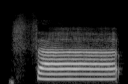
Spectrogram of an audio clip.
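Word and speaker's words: ثاء: you learnt yesterday, is tha. Could you try that again? Okay, so what you're doing is you're taking the tip of your tongue and you're touching it to the back of your top teeth.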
